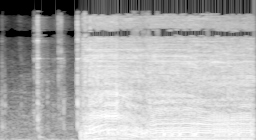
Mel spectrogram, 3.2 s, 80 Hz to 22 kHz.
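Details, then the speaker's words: Husqvarna 562XP chainsaw with hard starting and no idle, after replacing leaking decomp valve: a couple of pull clicks, then it fires and runs steadily at wide-open throttle. "[Music] oh seems to run fine"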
